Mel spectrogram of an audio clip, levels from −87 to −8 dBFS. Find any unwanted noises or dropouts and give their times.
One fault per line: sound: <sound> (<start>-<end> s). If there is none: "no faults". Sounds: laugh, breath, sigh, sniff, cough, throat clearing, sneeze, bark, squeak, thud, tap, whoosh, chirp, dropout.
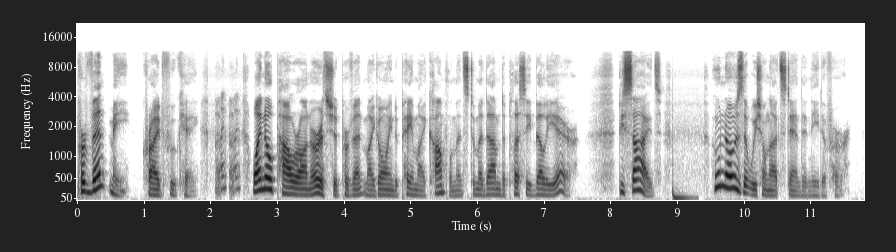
sound: laugh (2.1-2.5 s)
sound: thud (8.9-9.4 s)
